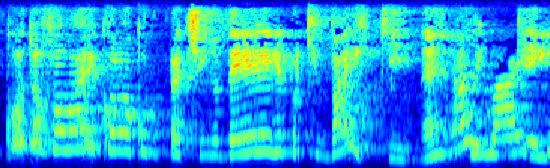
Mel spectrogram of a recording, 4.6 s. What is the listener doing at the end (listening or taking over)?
taking over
